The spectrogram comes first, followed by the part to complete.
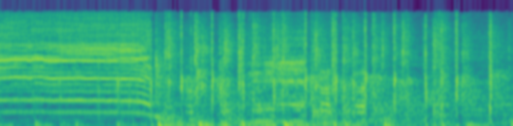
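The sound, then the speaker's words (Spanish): A sustained harmonic tone slides downward and cuts off, giving way to a dense burst of audience applause for a bronze award winner, many hands clapping quickly and steadily until the end. “Un fuerte aplauso para la canela de rama de oro de bronce”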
